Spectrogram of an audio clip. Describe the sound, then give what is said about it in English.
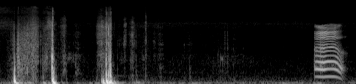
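Three heavy footsteps in Umland thump in an uneven rhythm, followed by a quiet pause and then a brief, high, warbling vocal sound near the end. “You smell ice cream and you hear footsteps.”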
